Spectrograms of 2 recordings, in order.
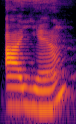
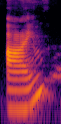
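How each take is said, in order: First: It is said as two separate full words. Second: It is said as one short contracted syllable. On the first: "juntando eles dois" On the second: "formas contraídas são as formas curtas"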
